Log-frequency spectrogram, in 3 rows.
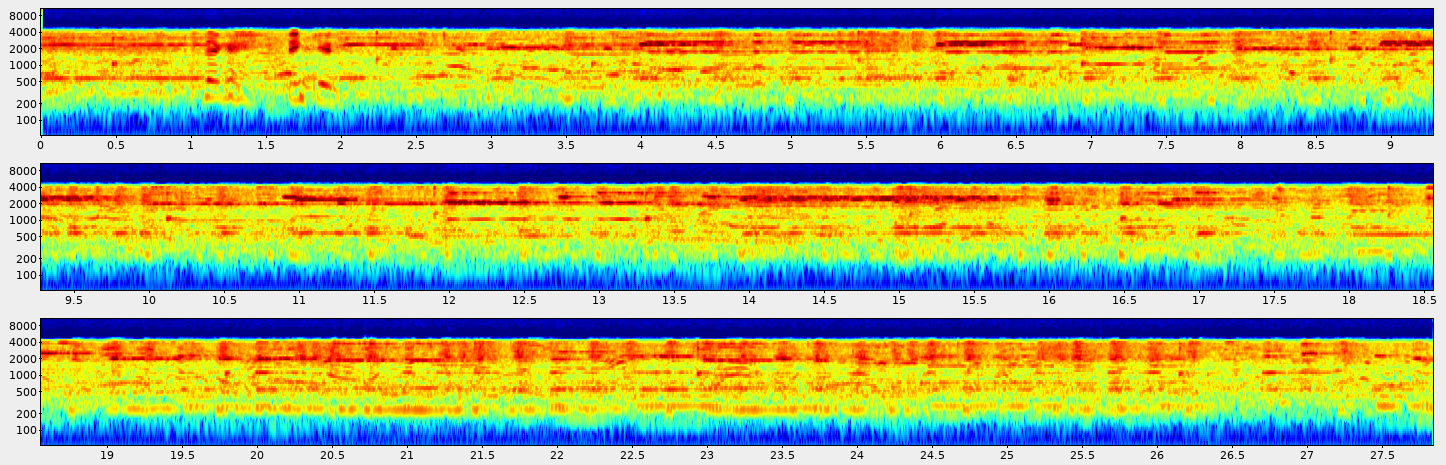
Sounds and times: Music: 0.0 - 27.8
Speech: 0.0 - 27.8.

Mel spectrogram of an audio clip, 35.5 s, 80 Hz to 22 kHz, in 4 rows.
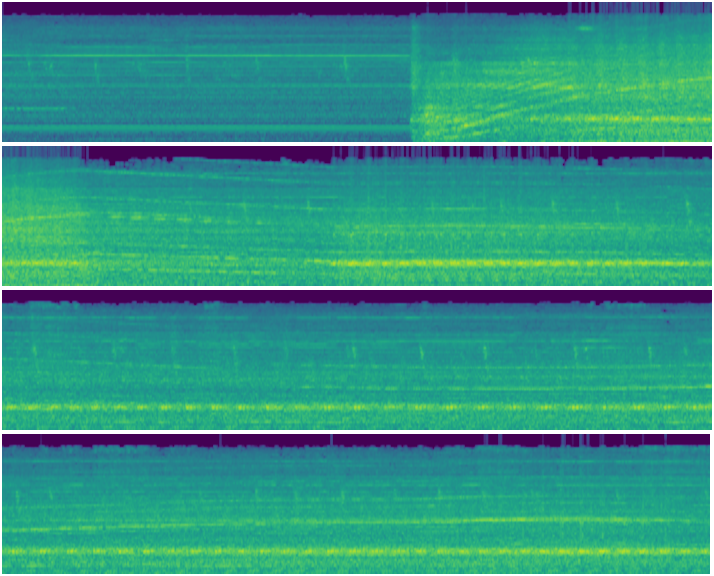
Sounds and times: Heavy engine (low frequency): 0.0 - 35.4.

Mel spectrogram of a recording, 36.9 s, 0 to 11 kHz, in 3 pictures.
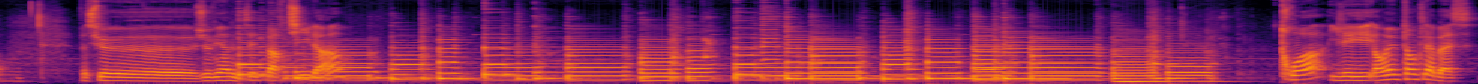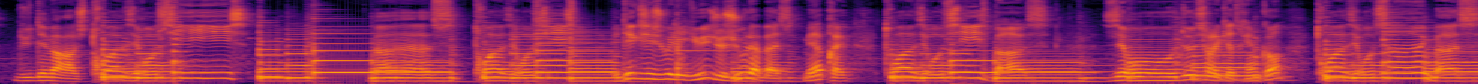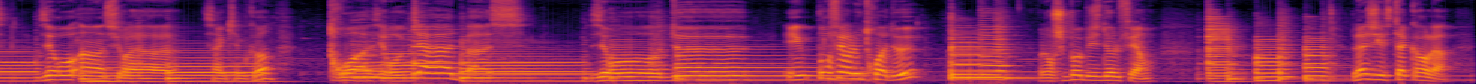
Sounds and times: Speech: 0.0 - 3.0, 10.7 - 14.5, 15.5 - 29.0, 29.6 - 32.4, 33.3 - 34.4, 35.9 - 36.8
Acoustic guitar: 1.6 - 10.5, 13.1 - 36.9.

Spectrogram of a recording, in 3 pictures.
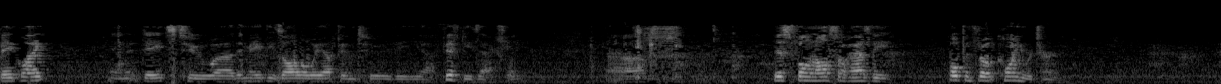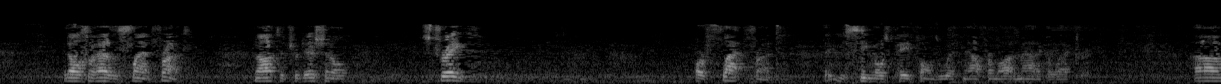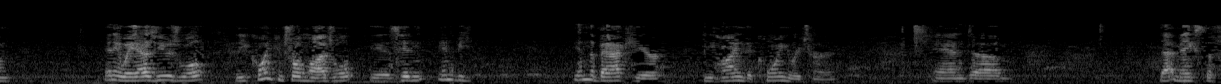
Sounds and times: Speech: 0.0 - 0.5, 1.1 - 5.3, 6.1 - 6.8, 7.7 - 10.6, 12.8 - 14.2, 14.8 - 15.7, 16.4 - 17.1, 19.2 - 23.2, 24.1 - 24.6, 25.5 - 29.2, 30.2 - 32.8, 33.7 - 34.6, 36.0 - 36.6.

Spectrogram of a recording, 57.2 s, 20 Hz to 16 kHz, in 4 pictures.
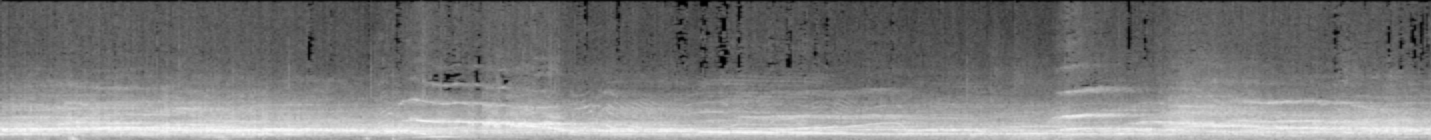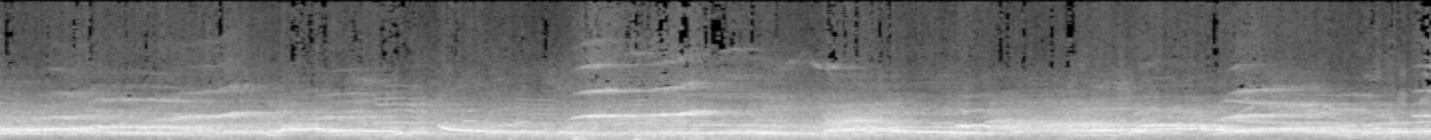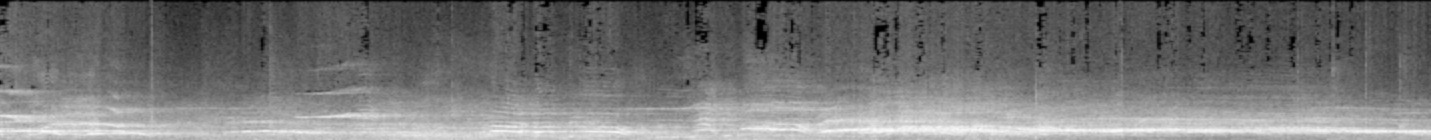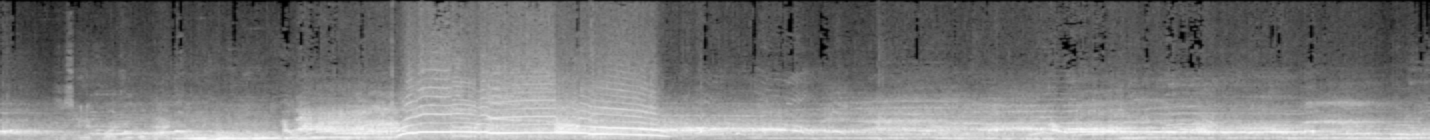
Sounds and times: Cheering: 0.0 - 57.2
Inside, large room or hall: 0.0 - 57.2
Inside, public space: 0.0 - 57.2
Speech: 43.5 - 44.9
Music: 44.6 - 57.2.

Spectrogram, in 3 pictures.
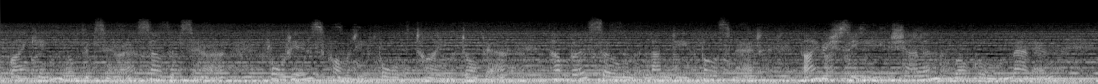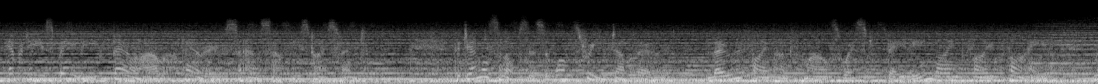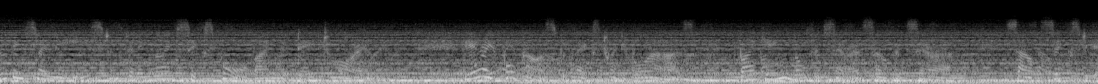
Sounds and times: Music: 0.0 - 32.9
Speech: 0.0 - 32.9.

